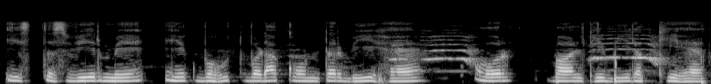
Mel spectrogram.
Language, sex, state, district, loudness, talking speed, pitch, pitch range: Hindi, male, Uttar Pradesh, Saharanpur, -16 LUFS, 120 wpm, 160 Hz, 155-170 Hz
